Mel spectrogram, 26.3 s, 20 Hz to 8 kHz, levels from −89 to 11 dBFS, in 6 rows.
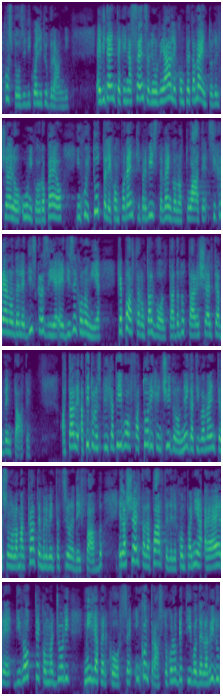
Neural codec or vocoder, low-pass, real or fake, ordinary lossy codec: none; 7.2 kHz; real; none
